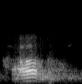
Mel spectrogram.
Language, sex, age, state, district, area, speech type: Odia, male, 45-60, Odisha, Dhenkanal, rural, conversation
